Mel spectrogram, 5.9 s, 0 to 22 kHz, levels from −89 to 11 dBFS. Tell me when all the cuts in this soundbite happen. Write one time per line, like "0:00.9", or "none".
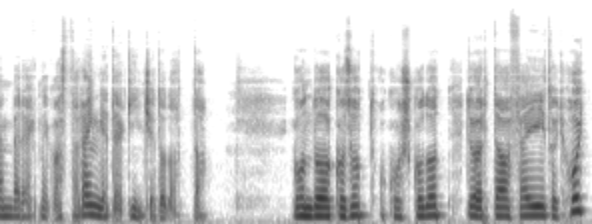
0:01.2
0:04.6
